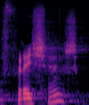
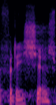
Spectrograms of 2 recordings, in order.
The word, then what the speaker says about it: Freixas: Y Ramon Freixas, ¿lo pronuncio bien? Sí. En catalán sería Freixas, pero sí, soy valenciano.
